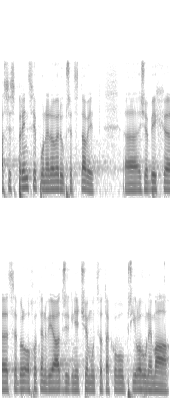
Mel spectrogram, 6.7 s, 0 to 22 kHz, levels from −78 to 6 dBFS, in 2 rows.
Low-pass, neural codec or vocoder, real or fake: 7.2 kHz; none; real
